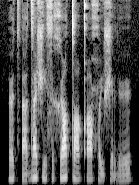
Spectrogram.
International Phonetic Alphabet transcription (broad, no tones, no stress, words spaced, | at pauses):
œt͡sʼa daʃisəxœ tˤa qʼɔħy ʃərø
